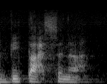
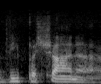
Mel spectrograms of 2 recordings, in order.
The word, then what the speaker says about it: vipassana: You know, it's also from the word vipassana, or vipassana, or vipassana, or, you know, all the dozens of pronunciations, but the V means to see.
